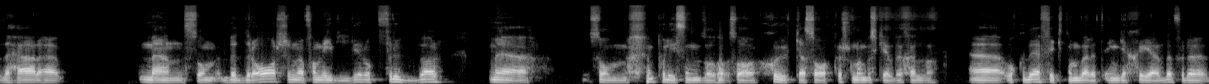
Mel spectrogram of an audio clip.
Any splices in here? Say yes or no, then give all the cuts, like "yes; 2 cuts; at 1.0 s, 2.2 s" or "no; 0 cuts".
yes; 2 cuts; at 4.6 s, 9.5 s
